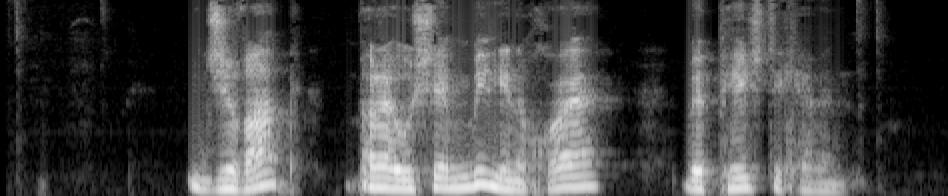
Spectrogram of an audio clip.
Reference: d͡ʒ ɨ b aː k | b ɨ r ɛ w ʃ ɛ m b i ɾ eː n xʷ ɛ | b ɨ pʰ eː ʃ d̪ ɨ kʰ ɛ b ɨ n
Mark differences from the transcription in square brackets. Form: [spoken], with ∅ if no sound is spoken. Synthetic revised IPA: d͡ʒ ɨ [v] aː k | b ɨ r ɛ w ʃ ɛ m b i ɾ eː n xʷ ɛ | b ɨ pʰ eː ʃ d̪ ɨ kʰ ɛ [v] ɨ n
